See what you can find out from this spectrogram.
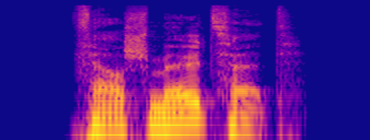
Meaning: second-person plural subjunctive II of verschmelzen
- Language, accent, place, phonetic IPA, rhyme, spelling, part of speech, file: German, Germany, Berlin, [fɛɐ̯ˈʃmœlt͡sət], -œlt͡sət, verschmölzet, verb, De-verschmölzet.ogg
